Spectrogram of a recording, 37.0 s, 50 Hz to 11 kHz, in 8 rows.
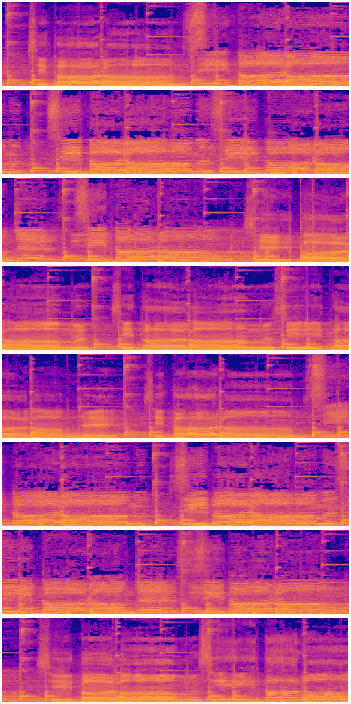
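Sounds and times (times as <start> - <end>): devotional music with wavering melody: 0.0 - 37.0.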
